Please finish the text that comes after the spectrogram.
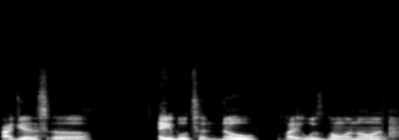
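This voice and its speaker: A young man from Haiti, a Creole speaker, telling his story as a podcast guest in relaxed slangy chat. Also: low-pitched, slow, lo-fi sound. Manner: relaxed storytelling, slangy, says bro often. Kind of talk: casual chat.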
